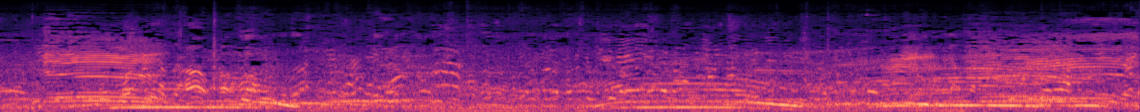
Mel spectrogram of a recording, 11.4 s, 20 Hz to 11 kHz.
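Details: Cattle at Ambari market in Dinajpur, where improved-breed milk cows and calves are traded, 10/2/25. Drawn-out arching moos rise and fall about every three to four seconds, over steady human talk and market bustle.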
